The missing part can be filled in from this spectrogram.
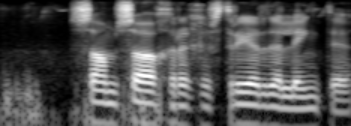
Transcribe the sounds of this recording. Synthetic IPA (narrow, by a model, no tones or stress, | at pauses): sɑːmsɑːχəɾəχəstriərdəlɛŋk̚tə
